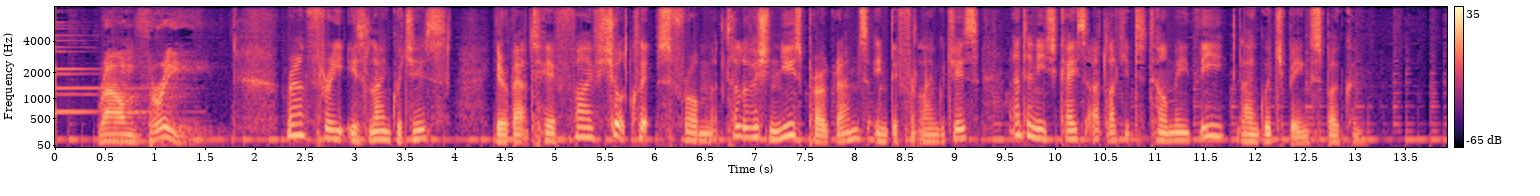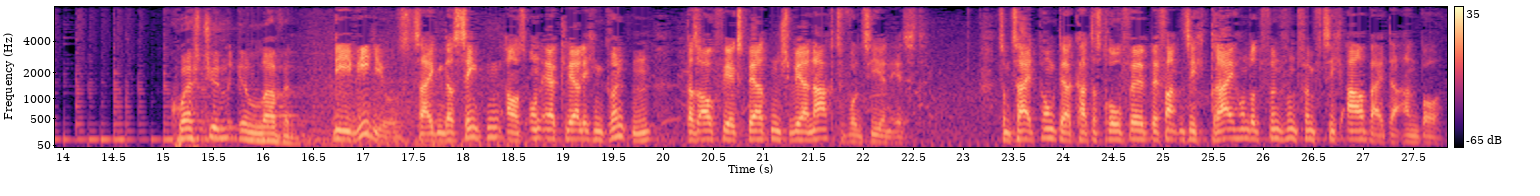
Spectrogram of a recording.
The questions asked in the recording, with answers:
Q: I'd like you to tell me the language being spoken.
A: German.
